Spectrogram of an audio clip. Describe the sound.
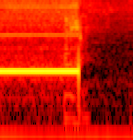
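Telephone busy signal: a single steady mid-pitched tone that sounds loudly and alone, then cuts off abruptly, leaving faint low hiss.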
